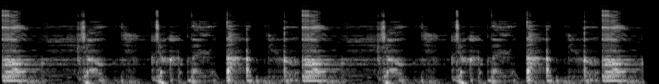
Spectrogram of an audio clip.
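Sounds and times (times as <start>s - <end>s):
heavily processed drum loops: 0.0s - 6.5s
person talking: 0.0s - 6.5s.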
